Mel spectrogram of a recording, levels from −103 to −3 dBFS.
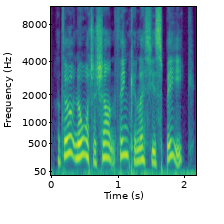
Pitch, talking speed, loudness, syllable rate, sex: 230 Hz, 275 wpm, -18 LUFS, 5.7 syllables/s, female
